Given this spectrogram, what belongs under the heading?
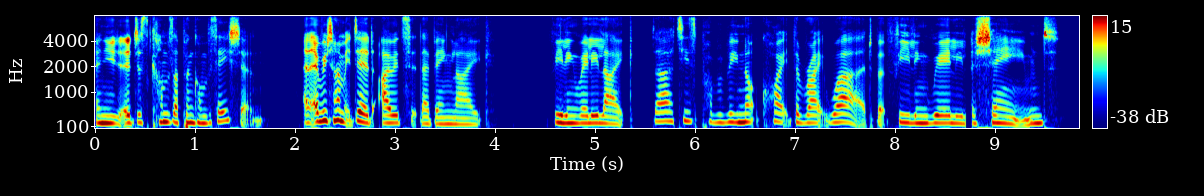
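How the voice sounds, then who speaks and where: A woman's unremarkable speaking voice at medium pitch, fairly quick in pace, with ordinary pitch variation and a dry, close sound with no echo. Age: 20s. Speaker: podcast guest. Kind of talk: casual chat.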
